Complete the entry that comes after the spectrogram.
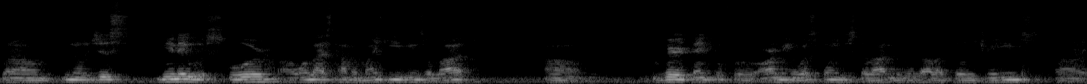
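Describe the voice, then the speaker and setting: In an American accent, the voice holds a monotone, flat intonation at a moderate pace, with big swings in loudness and audible room echo. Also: man, fairly low pitch for a man. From Virginia (Newport News). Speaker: college football quarterback. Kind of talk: post-game press conference. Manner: halting, many fillers and repetitions.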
